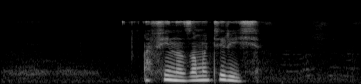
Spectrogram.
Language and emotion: Russian, neutral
